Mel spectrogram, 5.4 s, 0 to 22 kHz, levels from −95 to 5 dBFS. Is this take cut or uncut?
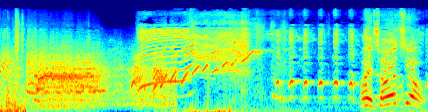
cut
